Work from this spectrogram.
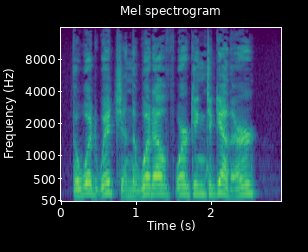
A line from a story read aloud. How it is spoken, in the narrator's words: Berg wheezed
